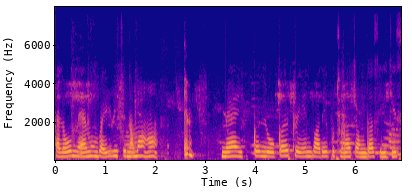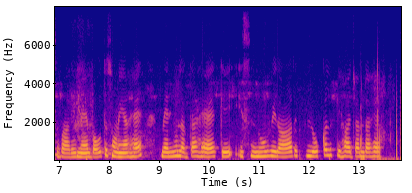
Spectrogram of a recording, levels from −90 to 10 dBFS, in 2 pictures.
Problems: constant background noise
